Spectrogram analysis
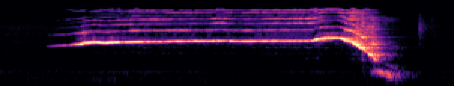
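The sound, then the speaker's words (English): A human voice imitates an elk's location bugle. A long, high whistle-like tone holds steady and climbs slightly, then drops sharply into a low, raspy tail at the end. “Remember, going up this elevator, get that high-pitched sound, drop it off at the end. Then you have a location bugle. It sounds like this.”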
